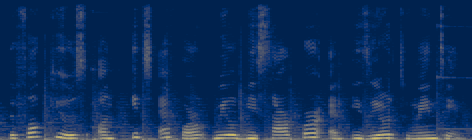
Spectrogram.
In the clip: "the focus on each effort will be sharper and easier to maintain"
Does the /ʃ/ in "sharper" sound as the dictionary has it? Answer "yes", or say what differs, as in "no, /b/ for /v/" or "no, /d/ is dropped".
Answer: no, /s/ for /ʃ/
